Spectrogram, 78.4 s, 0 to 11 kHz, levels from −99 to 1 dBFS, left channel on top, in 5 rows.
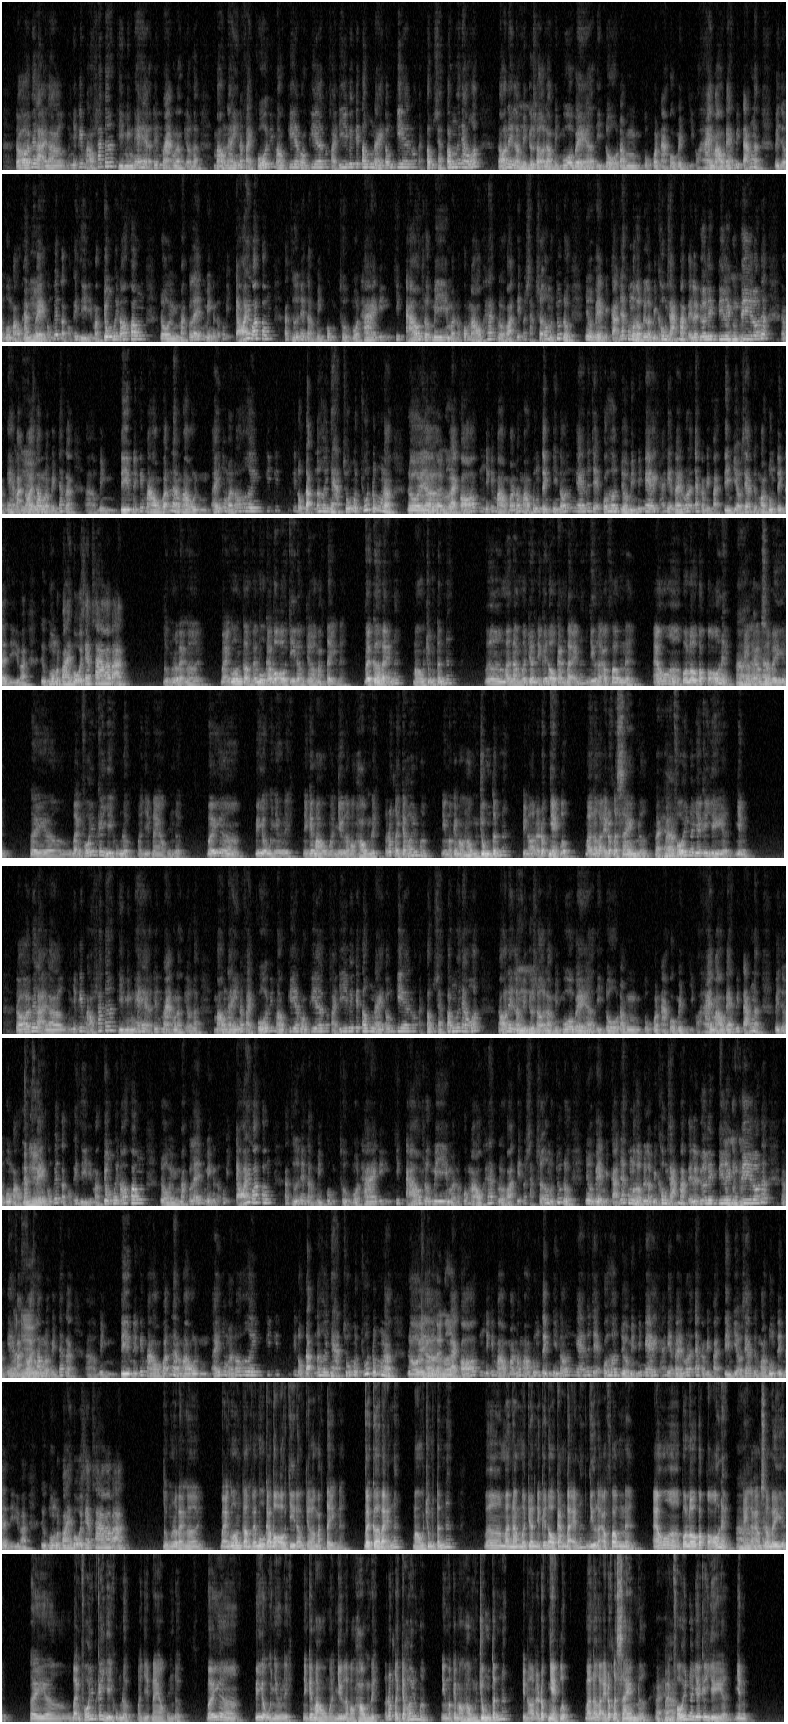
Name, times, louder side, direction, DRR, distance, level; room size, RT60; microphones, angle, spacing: voice 1, 0.3-3.9 4.2-9.5 9.9-18.5 18.8-21.0 21.5-23.4 23.7-27.0 27.3-32.7 33.0-36.7 37.2-39.1 39.5-47.5 47.8-49.5 61.7-62.4 71.9-72.2 75.8-76.2, left 1 dB, 35° left, 0.5 m, -33 dB
voice 2, 10.3-10.7 16.1-16.6 30.1-30.5 31.6-32.2 39.7-40.5 50.2-51.1 51.4-53.9 54.3-55.0 55.2-56.0 56.7-59.7 60.1-61.6 61.9-62.8 63.3-66.3 66.8-67.5 67.8-71.2 71.5-72.8 73.1-74.0 74.4-75.6 76.0-77.6, right 3 dB, 75° right, 0.4 m, -29 dB
2.6 x 2.1 x 2.4 m
head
